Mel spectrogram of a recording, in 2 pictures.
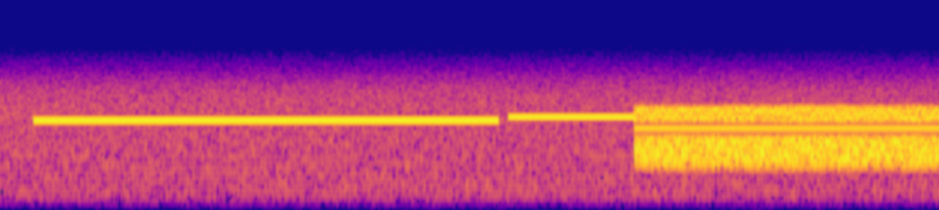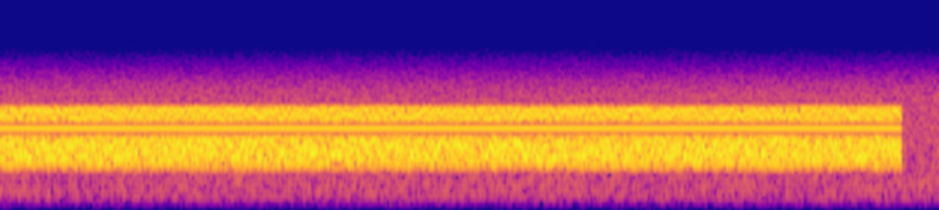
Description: Dial-up modem handshake (low-speed, two carriers), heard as two whistles, then hiss, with phone line noise.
